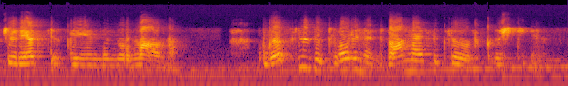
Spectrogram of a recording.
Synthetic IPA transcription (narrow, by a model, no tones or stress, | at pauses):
t͡ʃɛɾɛakt̪sijət̪ɛɛnɛnoɾmalˠnə̰ | koɡat̪ʊ̥smɛzɐt̪vɔɾɛnɛd̪vamɛsɛt̪səvɐfkɤʃt̪it̪ɛ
